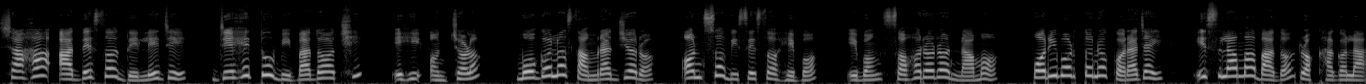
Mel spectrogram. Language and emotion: Odia, neutral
